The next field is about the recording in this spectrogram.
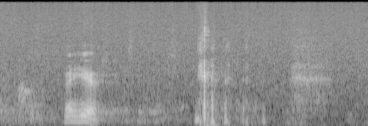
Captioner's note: chuckles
